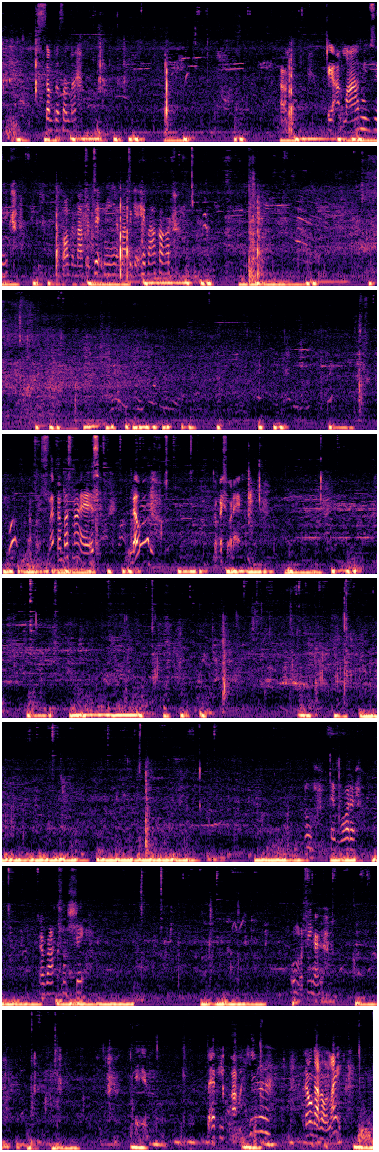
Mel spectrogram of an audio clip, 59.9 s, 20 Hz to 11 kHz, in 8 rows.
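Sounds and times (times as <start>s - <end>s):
wind buffeting microphone: 0.0s - 20.8s, 21.4s - 59.9s.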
